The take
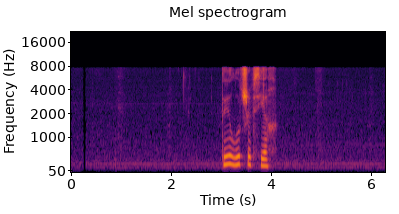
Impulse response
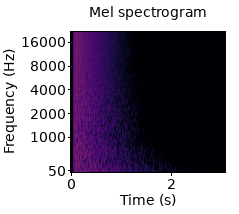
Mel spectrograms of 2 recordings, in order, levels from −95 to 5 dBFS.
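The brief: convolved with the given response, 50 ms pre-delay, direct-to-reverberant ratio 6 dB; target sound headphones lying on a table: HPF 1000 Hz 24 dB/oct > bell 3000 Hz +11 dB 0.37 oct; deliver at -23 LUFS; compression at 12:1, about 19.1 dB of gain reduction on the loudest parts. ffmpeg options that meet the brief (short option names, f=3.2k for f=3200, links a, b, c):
-filter_complex "[0:a]acompressor=threshold=-33dB:ratio=12,asplit=2[a][b];[1:a]atrim=start_sample=2205,adelay=50[c];[b][c]afir=irnorm=-1:irlink=0,volume=-7dB[d];[a][d]amix=inputs=2:normalize=0,highpass=f=1k:w=0.5412,highpass=f=1k:w=1.3066,equalizer=f=3k:t=o:w=0.37:g=11,volume=14dB"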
